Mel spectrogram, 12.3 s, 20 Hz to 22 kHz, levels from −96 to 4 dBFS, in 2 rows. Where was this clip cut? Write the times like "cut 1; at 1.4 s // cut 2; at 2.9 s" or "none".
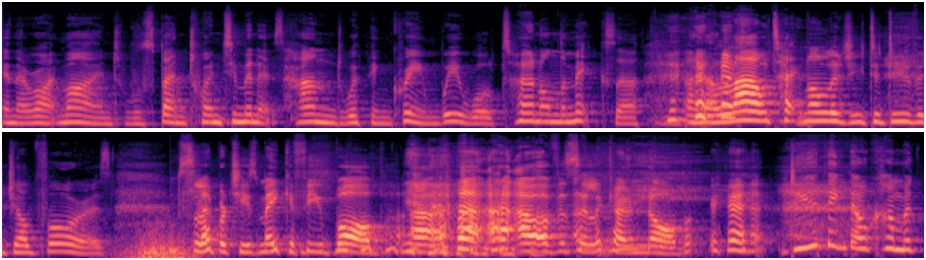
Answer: cut 1; at 7.2 s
